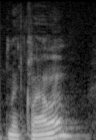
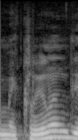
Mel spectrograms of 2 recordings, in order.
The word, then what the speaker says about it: McClellan: i general George McClellan. A, njega smo već a, e, pominjali s tim da sam ja nepravilno izgovorio to i rekao McClellan jer sam mislio da ima D na kraju, ali nema.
